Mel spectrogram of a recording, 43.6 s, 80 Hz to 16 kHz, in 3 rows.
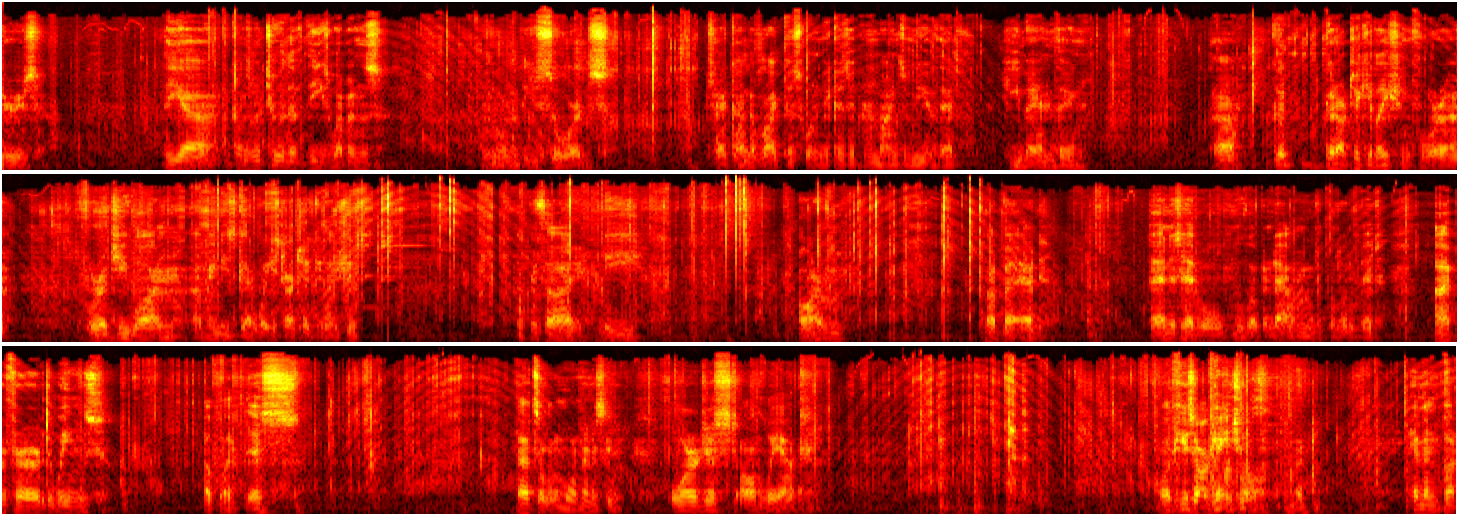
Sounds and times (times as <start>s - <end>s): Speech: 0.0s - 0.5s, 1.6s - 3.9s, 4.8s - 6.2s, 7.0s - 11.0s, 12.1s - 14.7s, 15.3s - 18.2s, 19.7s - 21.0s, 22.5s - 23.1s, 24.4s - 25.1s, 26.0s - 30.3s, 31.1s - 32.2s, 34.2s - 37.4s, 40.6s - 42.2s, 43.2s - 43.6s.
